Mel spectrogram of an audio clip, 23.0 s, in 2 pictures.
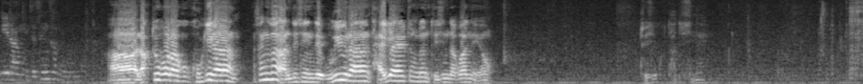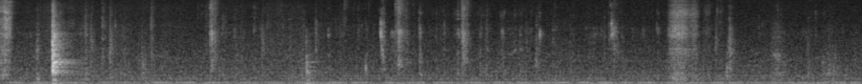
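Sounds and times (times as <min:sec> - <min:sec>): steady low hum: 0:00.0 - 0:23.0
close chewing: 0:15.7 - 0:20.1.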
